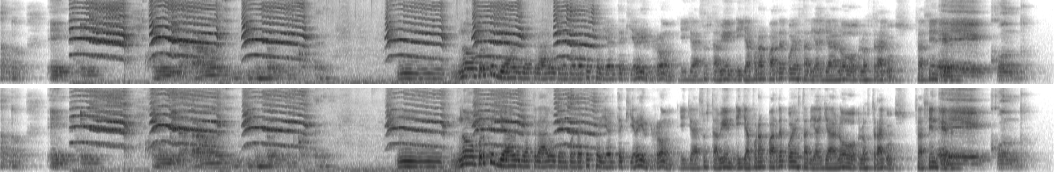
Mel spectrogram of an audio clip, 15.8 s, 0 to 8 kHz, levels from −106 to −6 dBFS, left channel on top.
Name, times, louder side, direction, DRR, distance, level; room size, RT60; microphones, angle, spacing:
voice 1, 0.0-1.4 2.2-4.9 14.0-15.3, right 1 dB, 35° right, -4 dB, 2.0 m, -37 dB
Bird, 1.0-4.9 5.2-7.8 8.3-8.9, left 3 dB, 75° left, 1.1 m, -27 dB
voice 2, 5.9-14.3, right 4 dB, 85° right, 6 dB, 0.4 m, -33 dB
8.4 x 4.8 x 2.6 m, 0.70 s
head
